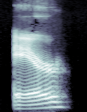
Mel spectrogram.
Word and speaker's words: H31R: So my five is Air. It's spelled H31R.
